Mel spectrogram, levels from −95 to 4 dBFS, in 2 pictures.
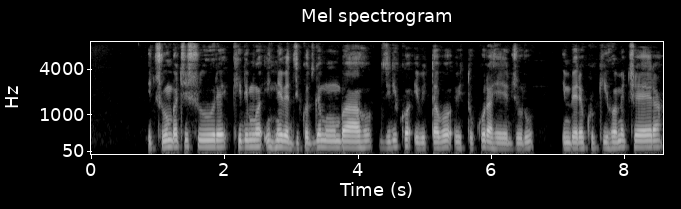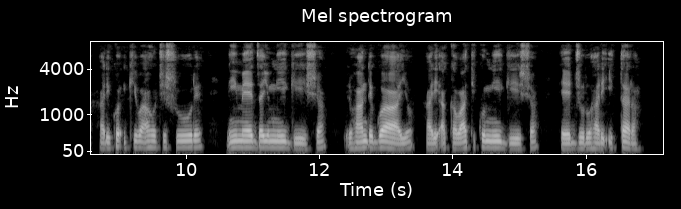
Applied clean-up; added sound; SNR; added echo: none; none; none; none.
